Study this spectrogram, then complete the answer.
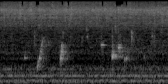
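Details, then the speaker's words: Toilet cistern inlet float valve refilling after a flush, before repair: slow trickle with a thin steady whistle over the hiss, not filling fast enough; worn diaphragm washer (Siamp 34951309) restricting flow, replaced as the fix. "But as soon as you flush, it's not filling up fast enough and it's making this funny noise."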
